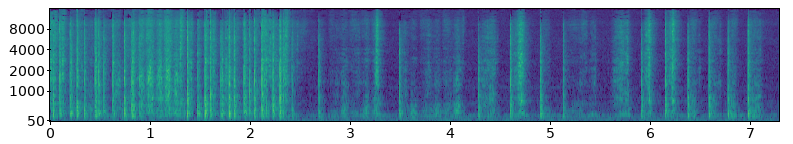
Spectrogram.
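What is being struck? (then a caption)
Cardboard board game box lid. Fingertips tap and nails scratch the lid of a hollow cardboard Candy Land board game box. The first two and a half seconds are a dense, loud flurry of quick scratches and taps, followed by sparser, quieter, sharply clicking taps with a dry, short decay.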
